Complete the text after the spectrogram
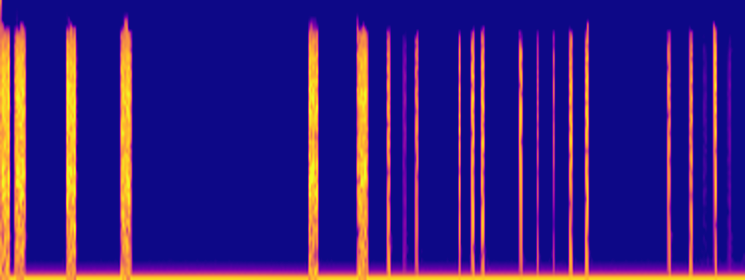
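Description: Short harsh bursts of retro video game noise sound with each step, coming faster and faster.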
